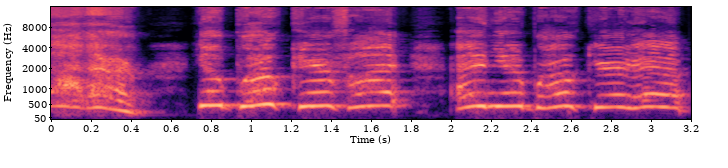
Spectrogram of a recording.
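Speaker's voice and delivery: screamed at a very high pitch. Retelling how her daughter behind the X-ray wall screamed: imitating daughter screaming. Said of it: "she screams at me".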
